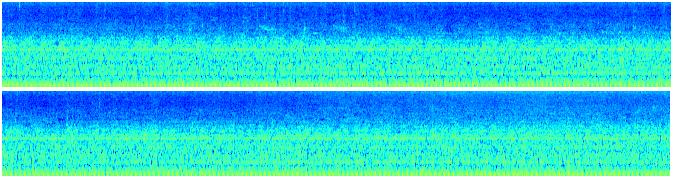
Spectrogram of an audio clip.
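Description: Narrowboat's inboard diesel engine running steadily at low revs, a constant low throb with no change in speed.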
